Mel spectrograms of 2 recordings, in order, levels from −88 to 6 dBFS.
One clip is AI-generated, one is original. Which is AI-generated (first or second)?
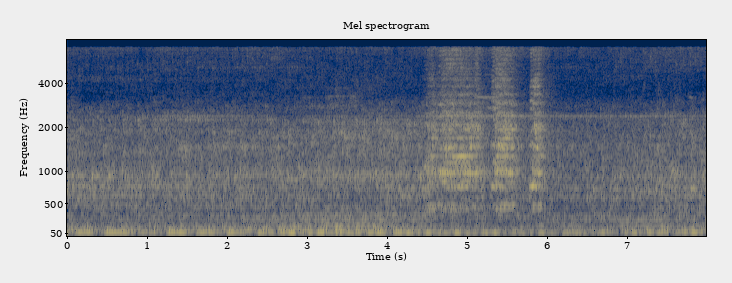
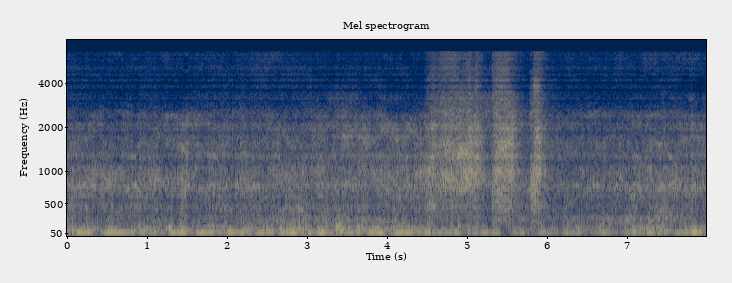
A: second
